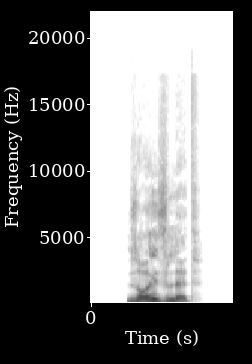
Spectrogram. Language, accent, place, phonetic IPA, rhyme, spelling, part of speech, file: German, Germany, Berlin, [ˈzɔɪ̯zlət], -ɔɪ̯zlət, säuslet, verb, De-säuslet.ogg
- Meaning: second-person plural subjunctive I of säuseln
